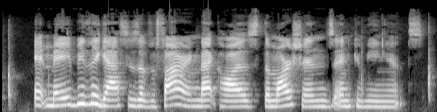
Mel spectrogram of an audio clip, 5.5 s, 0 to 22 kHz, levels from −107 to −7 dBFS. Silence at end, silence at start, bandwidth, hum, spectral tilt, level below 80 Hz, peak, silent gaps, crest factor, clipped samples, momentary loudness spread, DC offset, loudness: 0.1 s; 0.1 s; 13.5 kHz; none; -3 dB/octave; -58 dBFS; 0 dBFS; none; 14 dB; under 0.1%; 10 LU; under 0.1%; -14 LUFS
